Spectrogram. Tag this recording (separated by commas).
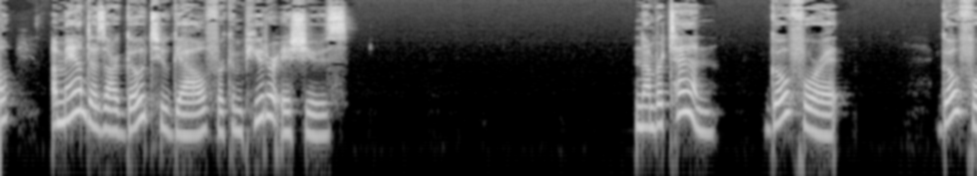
monologue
